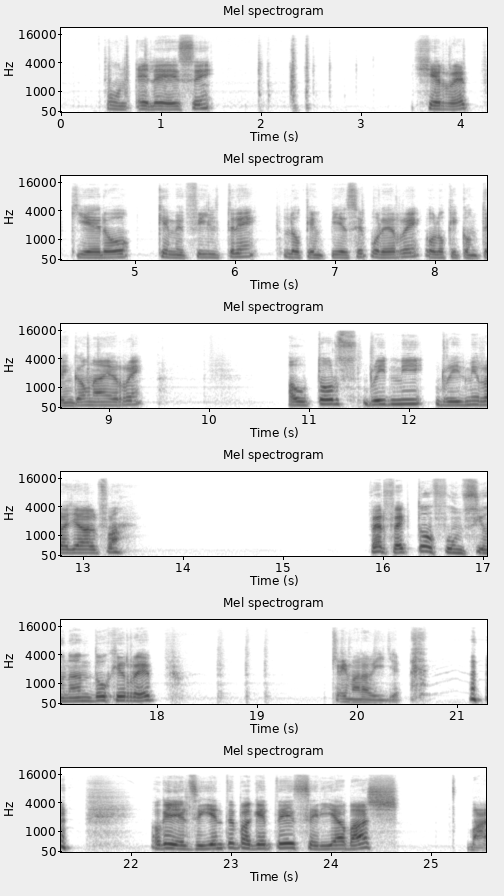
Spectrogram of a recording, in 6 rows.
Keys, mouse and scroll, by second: 0.0-3.9 typing, 7.1 typing, 8.6 Return.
